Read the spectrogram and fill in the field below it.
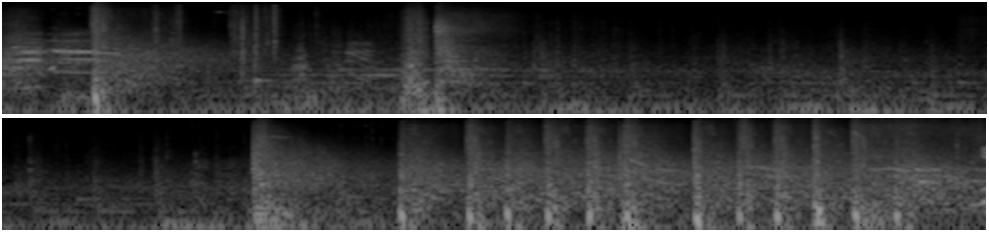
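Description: Gunfire from the video game The Outer Worlds: a few sharp shots early on, then a rapid, evenly spaced volley of shots near the end, over quieter game ambience.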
